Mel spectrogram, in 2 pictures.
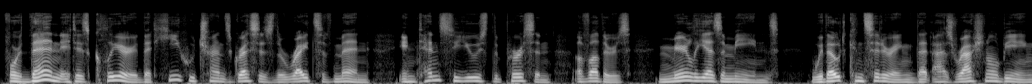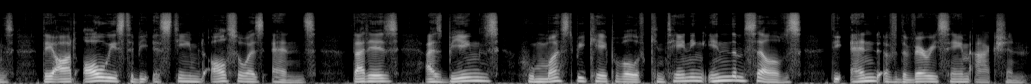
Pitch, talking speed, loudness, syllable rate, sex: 130 Hz, 170 wpm, -20 LUFS, 4.7 syllables/s, male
